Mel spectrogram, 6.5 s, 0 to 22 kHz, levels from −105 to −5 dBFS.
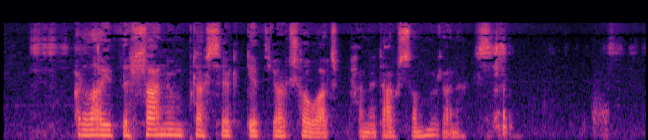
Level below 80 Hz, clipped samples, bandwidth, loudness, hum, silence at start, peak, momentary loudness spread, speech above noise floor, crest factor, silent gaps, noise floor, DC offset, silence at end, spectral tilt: -64 dBFS; under 0.1%; 11.5 kHz; -33 LUFS; none; 0.3 s; -12 dBFS; 15 LU; 36 dB; 22 dB; none; -69 dBFS; under 0.1%; 0.3 s; -4 dB/octave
